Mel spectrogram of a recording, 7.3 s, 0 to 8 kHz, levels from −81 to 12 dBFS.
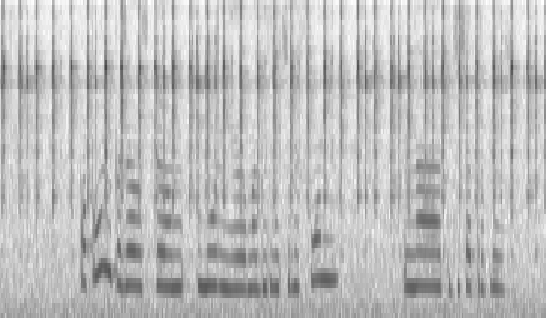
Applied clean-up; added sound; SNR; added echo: none; Clock; -5 dB; none.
